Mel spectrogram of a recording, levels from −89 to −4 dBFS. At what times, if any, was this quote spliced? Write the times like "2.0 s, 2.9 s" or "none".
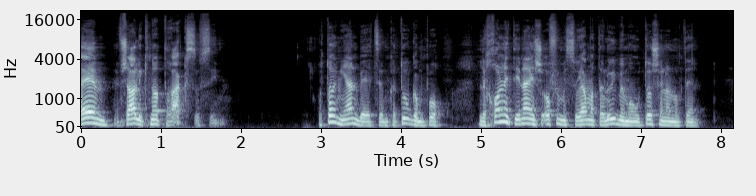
none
